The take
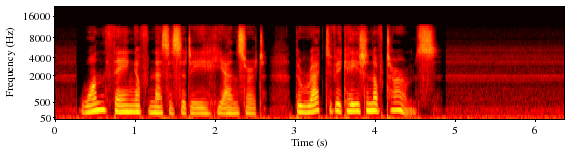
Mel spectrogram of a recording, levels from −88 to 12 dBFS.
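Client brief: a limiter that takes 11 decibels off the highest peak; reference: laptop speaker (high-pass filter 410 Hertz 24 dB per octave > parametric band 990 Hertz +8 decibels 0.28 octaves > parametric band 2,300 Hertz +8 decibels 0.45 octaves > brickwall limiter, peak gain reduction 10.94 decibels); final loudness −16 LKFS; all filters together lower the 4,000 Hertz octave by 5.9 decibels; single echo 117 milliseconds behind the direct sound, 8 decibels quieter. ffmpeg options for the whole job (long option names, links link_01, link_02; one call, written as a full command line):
ffmpeg -i in.wav -af "equalizer=frequency=4000:width_type=o:gain=-9,alimiter=limit=-15dB:level=0:latency=1,highpass=frequency=410:width=0.5412,highpass=frequency=410:width=1.3066,equalizer=frequency=990:width_type=o:width=0.28:gain=8,equalizer=frequency=2300:width_type=o:width=0.45:gain=8,aecho=1:1:117:0.398,volume=17dB,alimiter=limit=-5.5dB:level=0:latency=1" out.wav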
